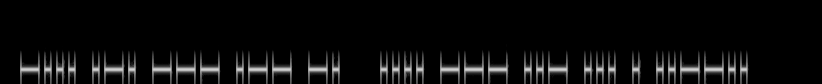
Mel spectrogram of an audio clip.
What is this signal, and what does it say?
Morse code, heard as a keyed tone, about 19 wpm, 700 Hz. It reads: BROWN HOUSE?
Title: Sentences from Top 1200 Words 20wpm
